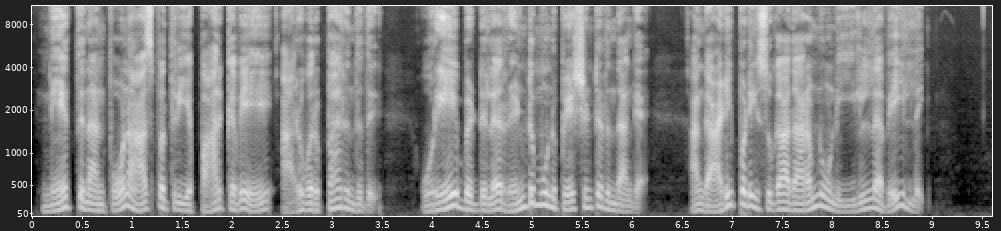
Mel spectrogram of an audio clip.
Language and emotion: Tamil, disgusted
